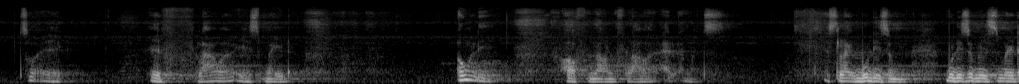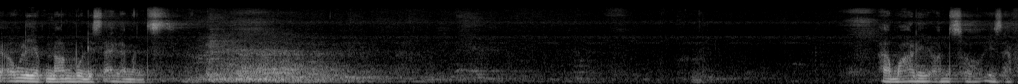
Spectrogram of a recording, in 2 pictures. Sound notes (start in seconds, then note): 12.0 laughter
